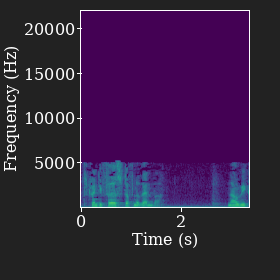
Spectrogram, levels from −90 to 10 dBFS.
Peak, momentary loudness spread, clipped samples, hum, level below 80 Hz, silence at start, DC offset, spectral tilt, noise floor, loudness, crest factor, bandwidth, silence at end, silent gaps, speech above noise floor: -12 dBFS; 13 LU; under 0.1%; none; -52 dBFS; 0.05 s; under 0.1%; -7.5 dB/octave; -50 dBFS; -28 LUFS; 18 dB; 5.4 kHz; 0 s; none; 23 dB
